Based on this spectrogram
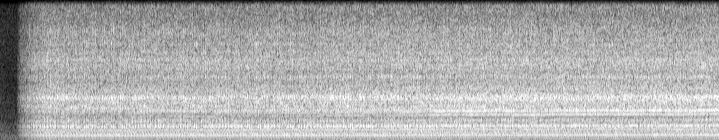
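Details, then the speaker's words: Two-stroke leaf blower, tube blocked against the ground at full throttle while turning the carburetor high-speed screw clockwise: steady high-pitched drone with no burbling or breakup; clean smooth two-stroking after four-stroking is leaned out. "Next, we'll gradually turn that high-speed screw closed (clockwise) until we hear the engine start to run smooth"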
